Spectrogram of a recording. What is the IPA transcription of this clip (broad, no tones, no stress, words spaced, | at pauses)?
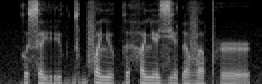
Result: kʊsə rʲuɡ dubfʌlʲo kəhʌlʲœzʲə ɗʌvʌ pʰə˞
